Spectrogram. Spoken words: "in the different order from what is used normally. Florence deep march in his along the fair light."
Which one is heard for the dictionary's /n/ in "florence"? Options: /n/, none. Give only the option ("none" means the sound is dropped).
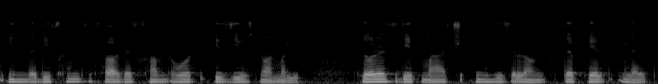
none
